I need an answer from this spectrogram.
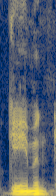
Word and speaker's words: Gaiman: How do you pronounce it? Gaiman.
